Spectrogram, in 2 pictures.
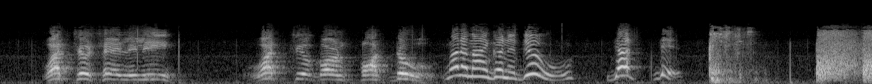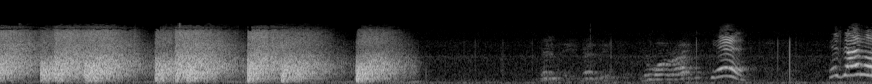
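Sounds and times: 
speech: 0.4s - 1.8s, 2.5s - 7.4s
gunshots fired through a window: 7.1s - 7.6s, 8.2s - 13.0s.

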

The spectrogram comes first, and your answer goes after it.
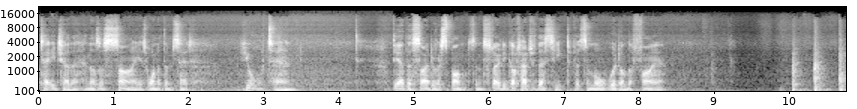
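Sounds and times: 
speech: 0.0s - 3.6s, 4.7s - 8.5s
firm knocks on a wooden front door: 10.0s - 10.7s.

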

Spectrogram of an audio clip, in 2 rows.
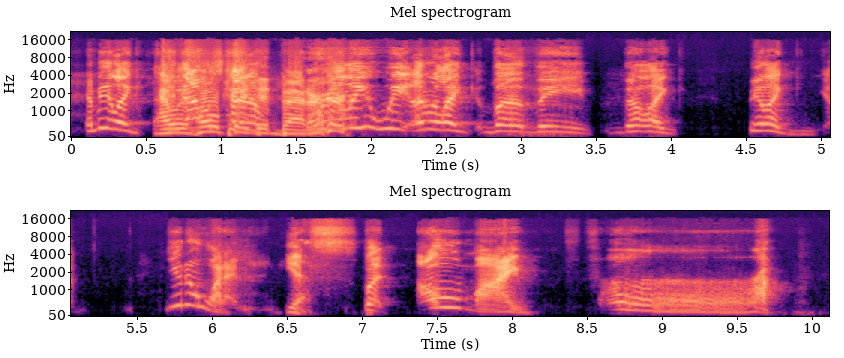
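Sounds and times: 
speech: 0.1s - 9.8s
dog growling: 8.7s - 9.8s.

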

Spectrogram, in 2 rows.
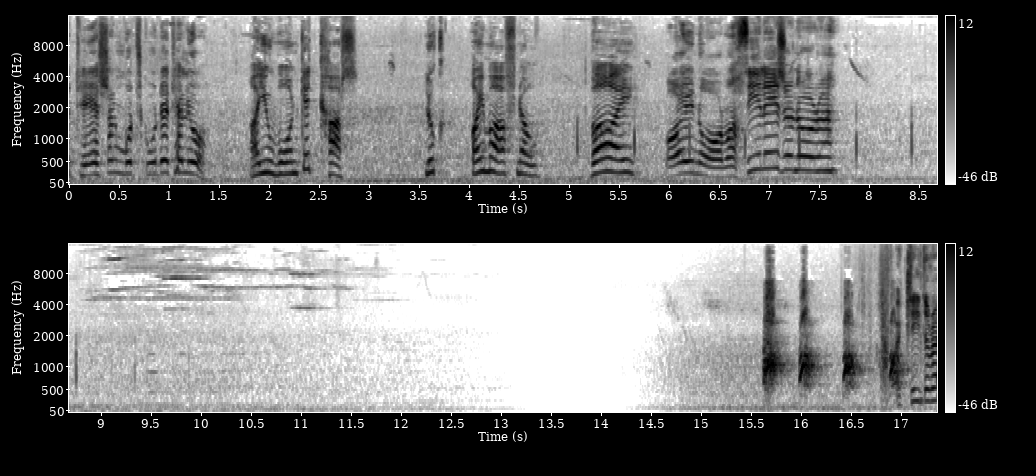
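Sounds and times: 
speech: 0.0s - 3.0s, 3.6s - 7.8s, 17.1s - 17.3s
dog barking: 15.6s - 17.1s.

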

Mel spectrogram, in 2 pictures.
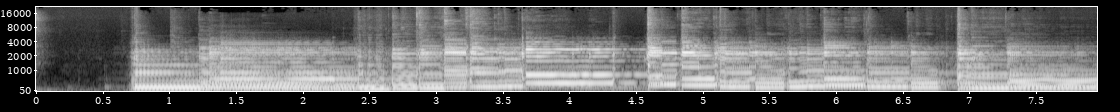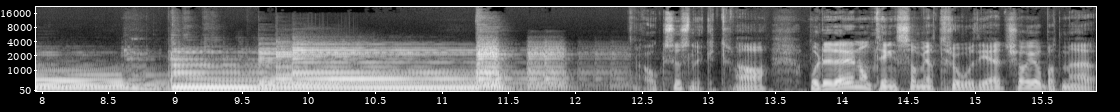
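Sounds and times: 
electric guitar melody with short slapback delay and reverb: 0.7s - 12.5s
speech: 12.7s - 15.9s.

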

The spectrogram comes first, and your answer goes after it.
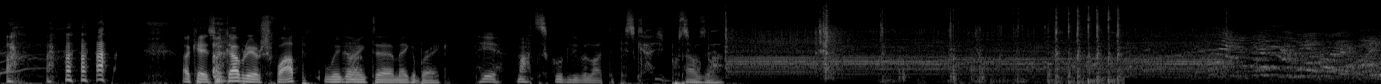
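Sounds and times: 
laughter: 0.0s - 1.2s, 12.5s - 13.8s
speech: 0.1s - 1.0s, 1.8s - 7.4s
children playing outdoors and chattering: 12.0s - 13.8s.

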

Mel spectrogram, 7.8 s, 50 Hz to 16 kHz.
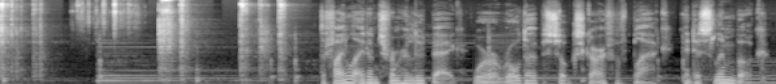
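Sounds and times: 
coins being set down and stacked on a hard table: 0.0s - 3.1s
speech: 1.0s - 1.2s, 3.4s - 7.7s.

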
